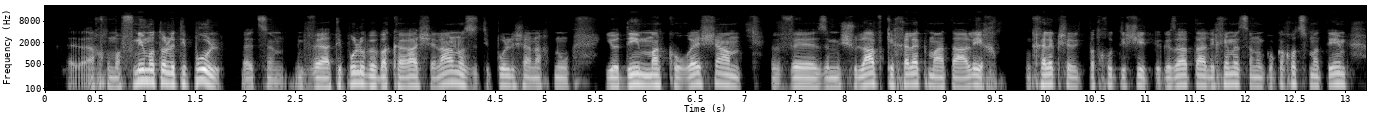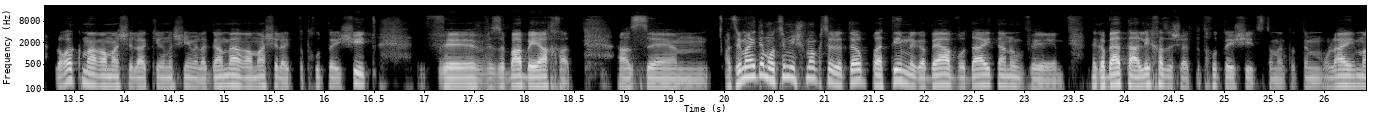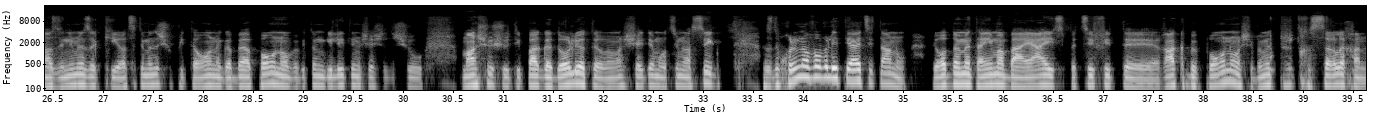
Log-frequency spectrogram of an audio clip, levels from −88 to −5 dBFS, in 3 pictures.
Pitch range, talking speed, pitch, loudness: 100-130 Hz, 150 wpm, 115 Hz, -25 LUFS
